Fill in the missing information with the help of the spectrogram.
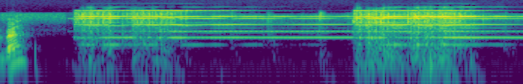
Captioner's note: phone ringing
